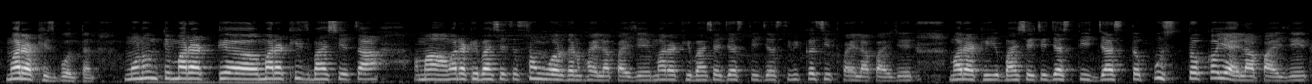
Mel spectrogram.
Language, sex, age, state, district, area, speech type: Marathi, female, 45-60, Maharashtra, Osmanabad, rural, spontaneous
